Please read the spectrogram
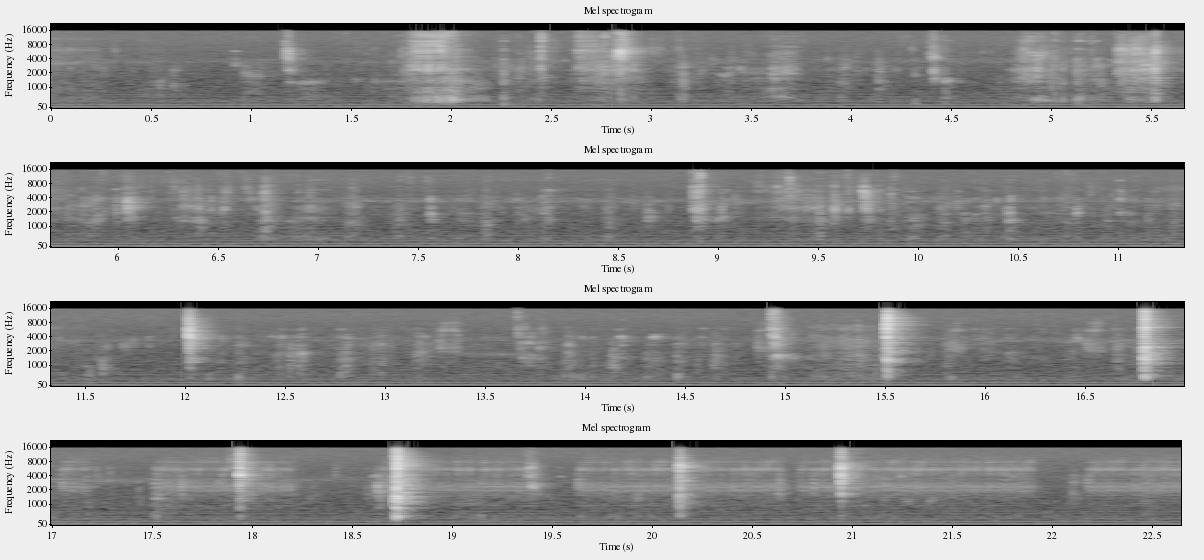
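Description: Close-miked chewing of buttered corn on the cob, with soft crunchy bites in the first few seconds, then a scattering of short sharp mouth clicks. A steady low electrical hum runs underneath.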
